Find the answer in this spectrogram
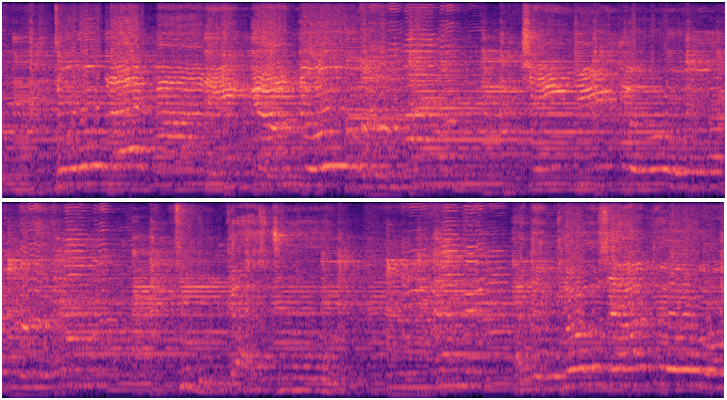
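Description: Live blues: a guitar plays steady accompaniment under a wavering melody line that bends up and down in pitch.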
